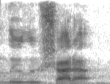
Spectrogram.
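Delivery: usual speaking voice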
